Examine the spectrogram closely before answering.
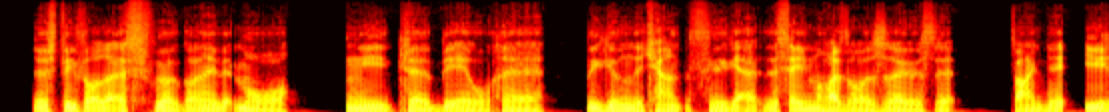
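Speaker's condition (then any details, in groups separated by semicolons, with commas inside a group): Spinal muscular atrophy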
